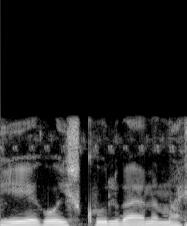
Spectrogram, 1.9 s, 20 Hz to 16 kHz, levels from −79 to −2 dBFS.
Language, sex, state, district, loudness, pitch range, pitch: Bhojpuri, male, Bihar, East Champaran, -13 LUFS, 115-125 Hz, 120 Hz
